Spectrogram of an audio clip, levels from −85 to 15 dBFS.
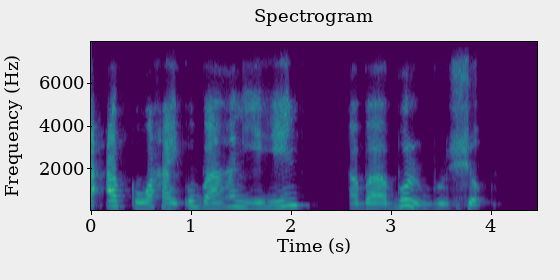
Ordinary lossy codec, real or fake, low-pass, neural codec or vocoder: Opus, 24 kbps; fake; 7.2 kHz; codec, 16 kHz, 8 kbps, FreqCodec, smaller model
